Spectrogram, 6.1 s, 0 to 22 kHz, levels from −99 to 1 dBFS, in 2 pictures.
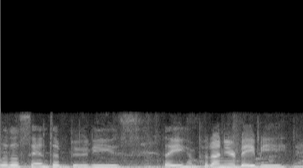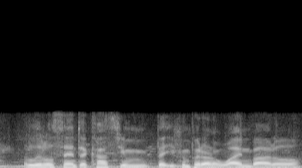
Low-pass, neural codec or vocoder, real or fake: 7.2 kHz; none; real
